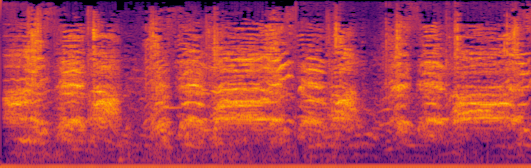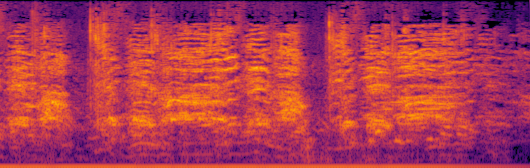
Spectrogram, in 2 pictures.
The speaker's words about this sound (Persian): گروهی از ساکنان شهر تبریز امروز در اعتراض به قتل سگ‌های بی‌سرپرست توسط شهرداری مقابل ساختمان شهرداری تبریز تجمع کردند. تظاهر کنندگان در این اجتماع با دادن شعارهای خواهان استعفای شهردار تبریز شدند.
